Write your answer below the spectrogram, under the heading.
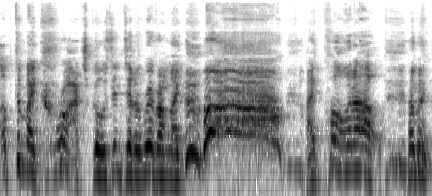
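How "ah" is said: very high, loud retold scream; long shriek of icy shock, played up; mock shriek. Kid's leg goes into the frozen river, mock shriek.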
